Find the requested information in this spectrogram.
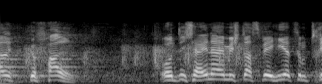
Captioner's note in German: Beifall bei der FDP und bei Abgeordneten der SPD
